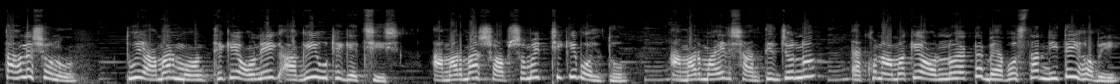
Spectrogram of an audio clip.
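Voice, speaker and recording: A woman's voice: a little high, animated, normal speed, fairly bright tone, faint music behind. A woman voicing a cold, domineering village husband in a melodramatic cartoon. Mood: cold scolding. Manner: stern, dismissive. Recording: dull lo-fi cartoon soundtrack.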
